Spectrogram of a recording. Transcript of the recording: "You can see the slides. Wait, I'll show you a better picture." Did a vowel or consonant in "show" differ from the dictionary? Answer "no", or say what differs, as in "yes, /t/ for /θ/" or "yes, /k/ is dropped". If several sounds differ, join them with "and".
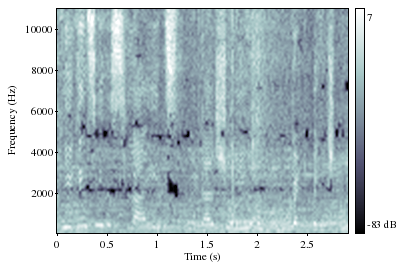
no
